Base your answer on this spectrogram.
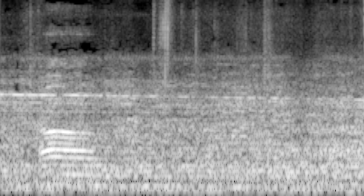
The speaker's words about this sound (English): I'll let this plane go by real quick.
